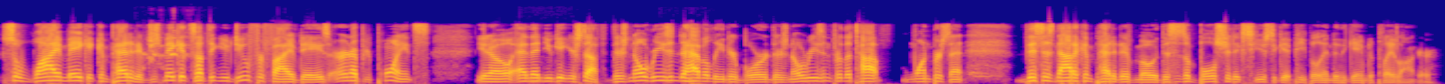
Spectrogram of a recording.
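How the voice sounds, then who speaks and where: A man hosting a podcast rants with blunt, emphatic force and drops swear words freely. His voice sits at a middling pitch. The audio is dull and lo-fi, with a dry sound and no room echo. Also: brisk, a bit bright. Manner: ranting, profane, emphatic. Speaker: podcast host. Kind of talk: casual podcast chat.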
